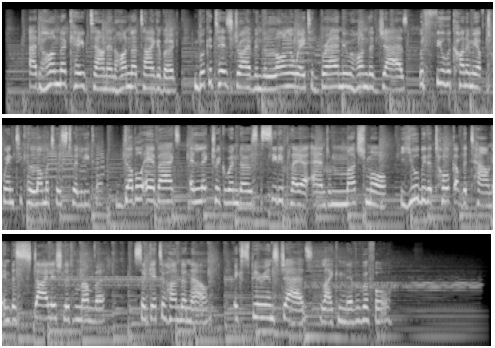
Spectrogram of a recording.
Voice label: Hard Sell English

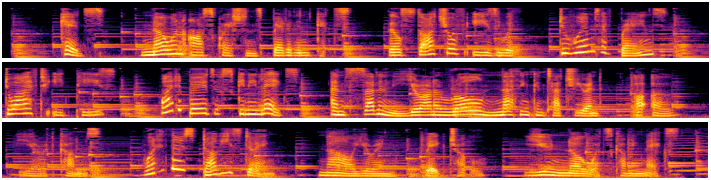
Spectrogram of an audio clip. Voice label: Natural

